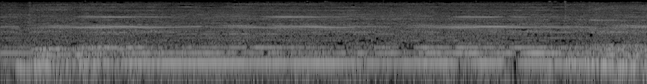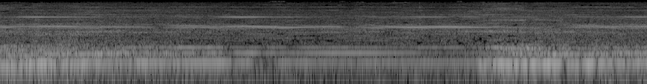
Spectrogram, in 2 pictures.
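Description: A man sings in a classical style into a microphone.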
